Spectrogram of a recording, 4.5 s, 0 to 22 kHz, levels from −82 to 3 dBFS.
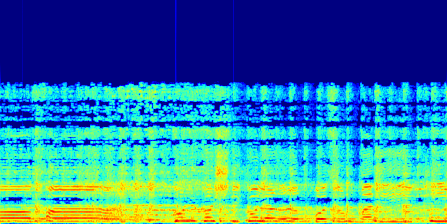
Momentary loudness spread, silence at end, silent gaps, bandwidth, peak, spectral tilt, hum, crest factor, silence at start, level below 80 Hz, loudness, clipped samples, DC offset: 4 LU; 0 s; none; 14 kHz; 0 dBFS; -1.5 dB/octave; none; 12 dB; 0 s; -62 dBFS; -11 LUFS; under 0.1%; under 0.1%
